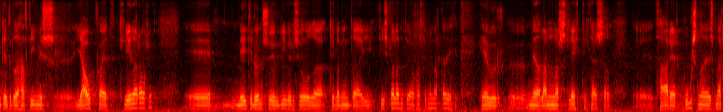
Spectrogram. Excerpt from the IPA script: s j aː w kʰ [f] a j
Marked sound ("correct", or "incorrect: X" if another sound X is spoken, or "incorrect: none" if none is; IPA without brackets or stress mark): incorrect: v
